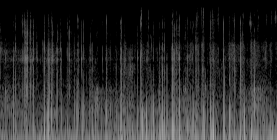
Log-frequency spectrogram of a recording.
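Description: A palm-sized, hollow, round Christmas ball ornament covered in small light-blue plastic beads is held in both hands and tapped and scratched with long painted nails. The result is a dense, continuous stream of rapid, crinkly clicks and scratchy rustling with sharp, short-lived taps.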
